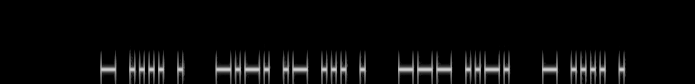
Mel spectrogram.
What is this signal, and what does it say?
Morse code, heard as a keyed tone, about 25 wpm, 700 Hz. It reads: THE CASE OF THE
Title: Sets of 4 Words 25wpm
